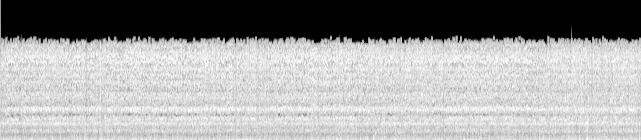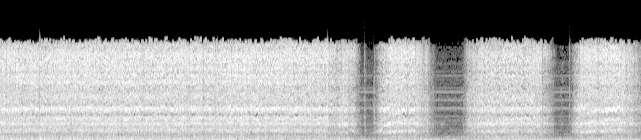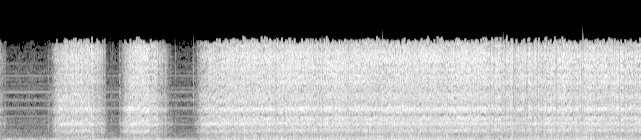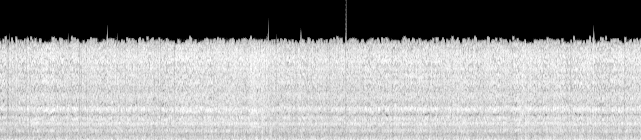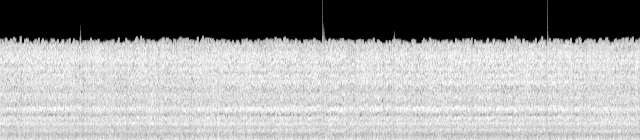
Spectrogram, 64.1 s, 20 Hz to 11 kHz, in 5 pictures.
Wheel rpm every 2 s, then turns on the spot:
210, 220, 220, 230, 220, 220, 220, 230, 230, 200, 80, 110, 110, 70, 80, 190, 220, 230, 230, 230, 220, 220, 230, 230, 230, 220, 220, 210, 230, 230, 230, 230.
none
